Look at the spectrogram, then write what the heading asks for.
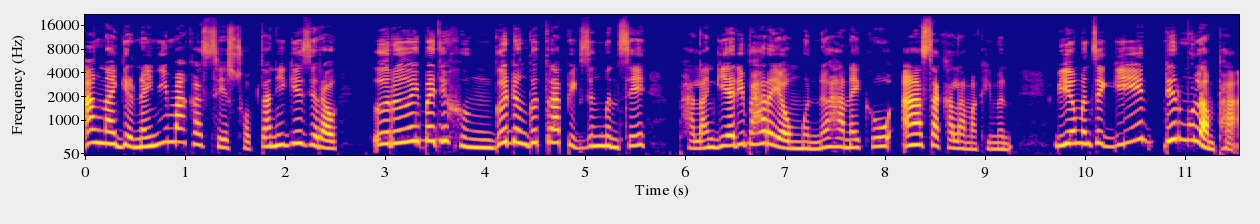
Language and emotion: Bodo, surprised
